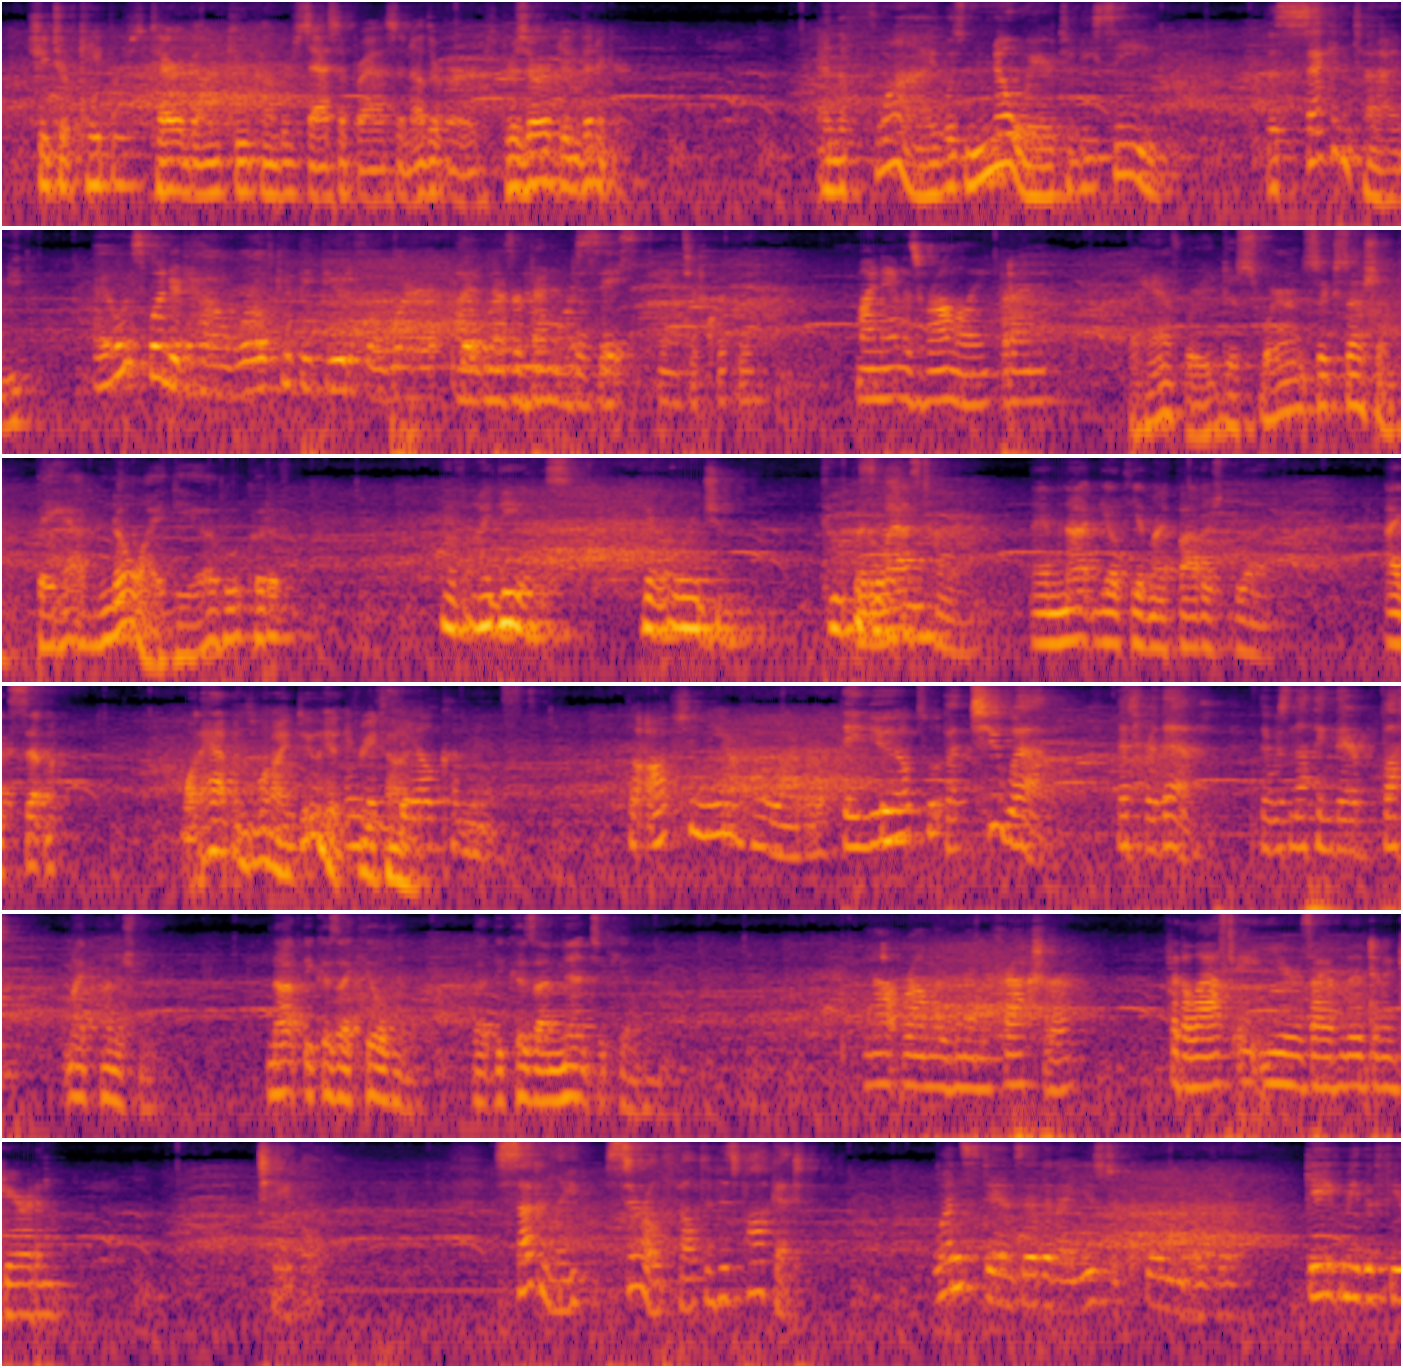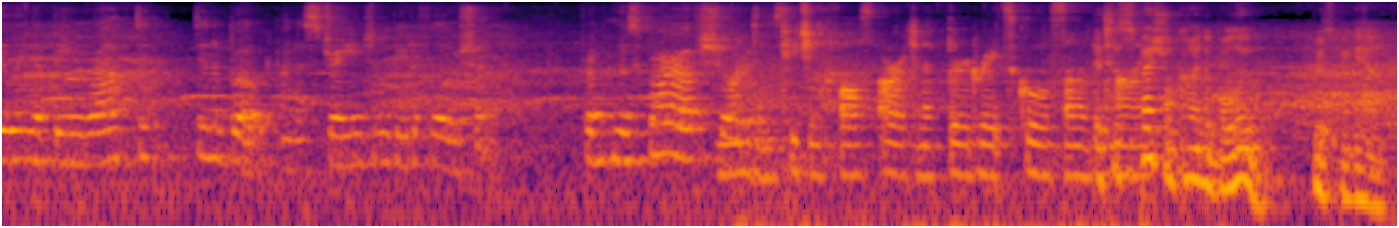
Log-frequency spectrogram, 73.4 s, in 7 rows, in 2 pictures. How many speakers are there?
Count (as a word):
ten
